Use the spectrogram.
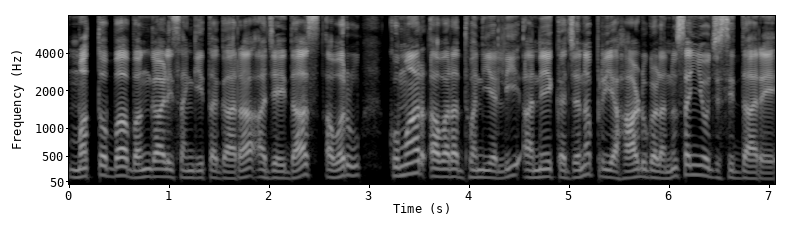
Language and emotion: Kannada, neutral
